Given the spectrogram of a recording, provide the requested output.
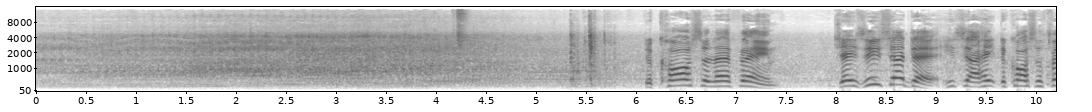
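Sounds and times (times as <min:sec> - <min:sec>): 
truck engine roaring past: 0:00.0 - 0:10.1
air brakes hissing: 0:04.2 - 0:04.5
speech: 0:06.1 - 0:10.1.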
